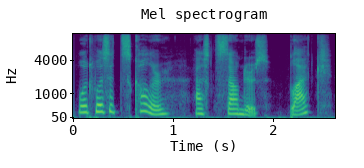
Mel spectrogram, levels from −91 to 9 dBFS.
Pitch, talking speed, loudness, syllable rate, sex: 220 Hz, 160 wpm, -19 LUFS, 4.7 syllables/s, female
